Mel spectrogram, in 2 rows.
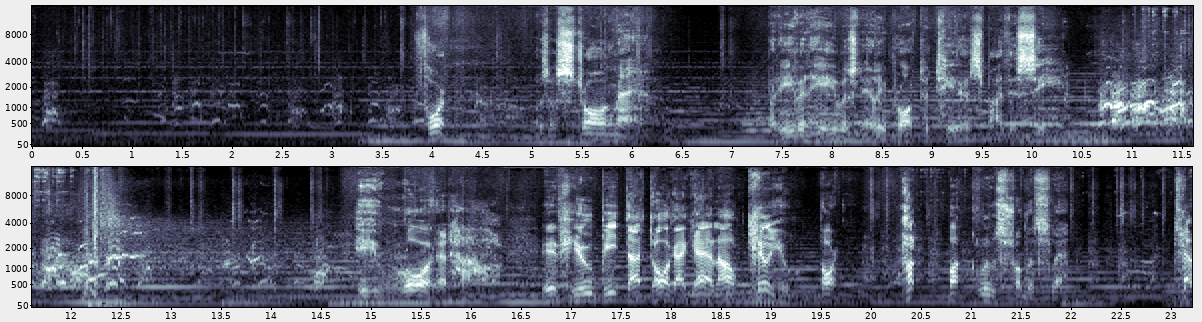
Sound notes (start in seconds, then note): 10.3 dogs barking; 10.6 whimpering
